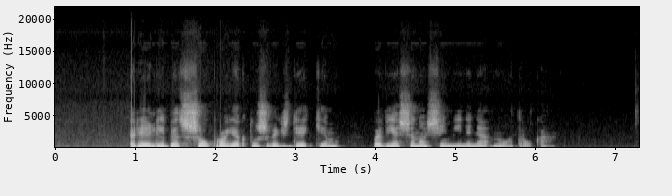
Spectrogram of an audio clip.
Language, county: Lithuanian, Alytus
